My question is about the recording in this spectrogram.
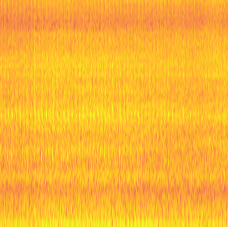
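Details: Yamaha Vixion single-cylinder fuel-injected bike after repair of several faults (socket and ECU replaced; a non-original stator had damaged the ECU); it was previously rough and stalling. A steady, even ticking idle with no misses or stumbles: a normal idle.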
